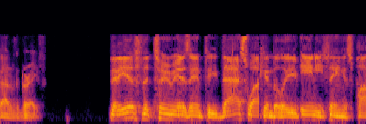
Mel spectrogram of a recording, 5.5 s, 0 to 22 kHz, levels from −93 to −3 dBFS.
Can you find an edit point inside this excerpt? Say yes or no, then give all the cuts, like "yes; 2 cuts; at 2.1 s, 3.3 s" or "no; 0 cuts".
yes; 2 cuts; at 3.9 s, 4.5 s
